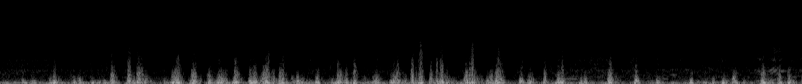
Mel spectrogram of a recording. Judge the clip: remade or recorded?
recorded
